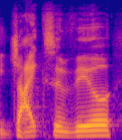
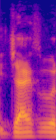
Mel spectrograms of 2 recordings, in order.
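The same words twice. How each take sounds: First: Jacksonville said as "Chaiksonville", ch start and ai vowel; local Jacksonville. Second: Said in the usual way. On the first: Shown as a demonstration. Mimicking Florida locals' Jacksonville, ch and ai sounds. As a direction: Jacksonville with a "jyke" first syllable. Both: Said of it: "can't pronounce their acts".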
